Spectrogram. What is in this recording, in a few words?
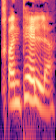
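"qientier" locative, Archi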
